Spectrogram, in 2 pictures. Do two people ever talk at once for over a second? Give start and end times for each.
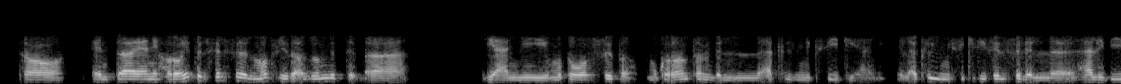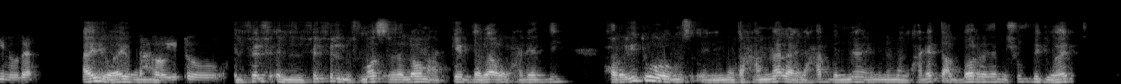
none

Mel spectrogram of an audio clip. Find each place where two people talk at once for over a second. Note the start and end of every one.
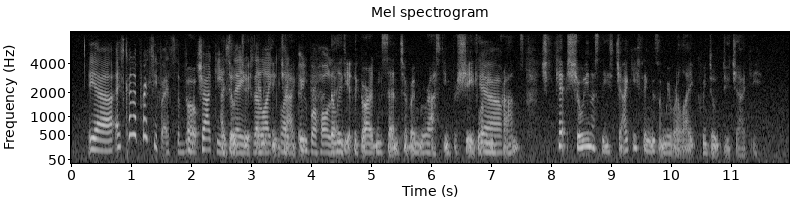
2.5-4.5

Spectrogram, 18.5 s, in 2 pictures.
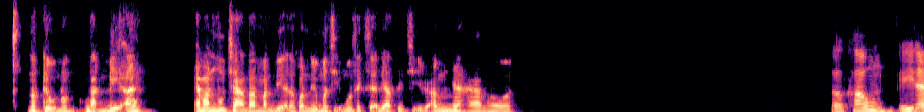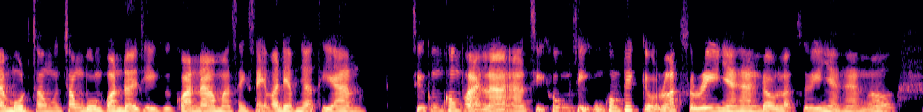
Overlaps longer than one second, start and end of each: none

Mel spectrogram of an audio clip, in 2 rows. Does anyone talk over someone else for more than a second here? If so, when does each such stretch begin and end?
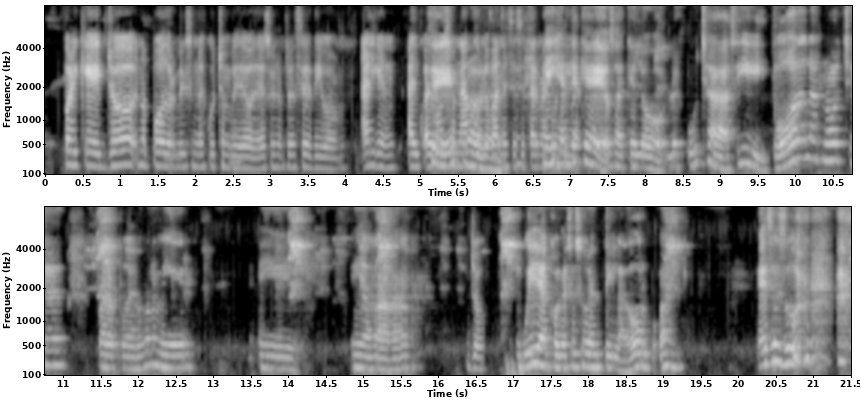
5.1-7.1

